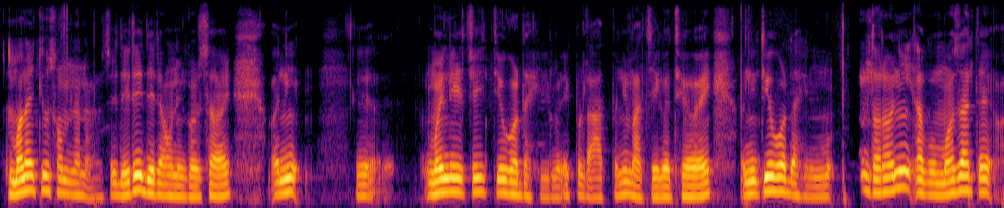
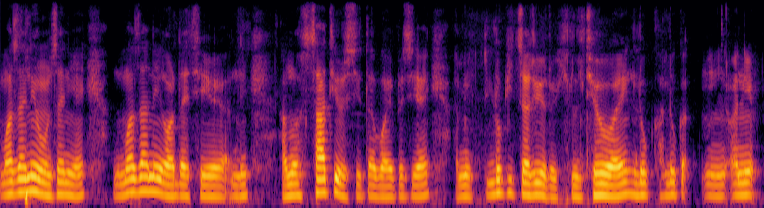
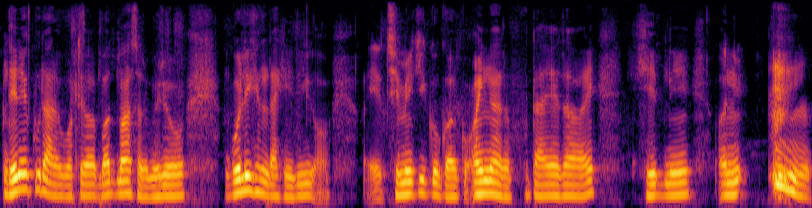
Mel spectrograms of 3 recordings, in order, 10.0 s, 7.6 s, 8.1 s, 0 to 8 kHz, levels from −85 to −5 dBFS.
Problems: background sounds at intervals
